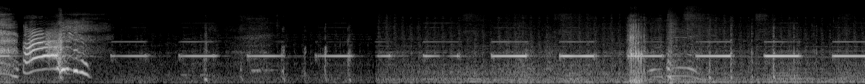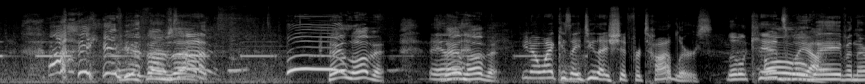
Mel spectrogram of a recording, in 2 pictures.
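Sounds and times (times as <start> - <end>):
laughter: 0.0 - 1.1, 1.8 - 3.8, 6.3 - 13.6
garbage truck low engine rumble: 0.0 - 17.2
garbage truck reversing alarm beeps: 1.1 - 9.2, 11.0 - 11.5, 13.2 - 14.8
speech: 9.9 - 10.9, 11.9 - 17.2.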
